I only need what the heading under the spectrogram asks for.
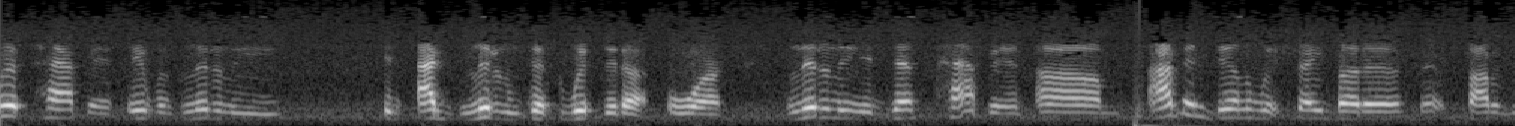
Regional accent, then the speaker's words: Florida, United States; now in Houston, United States; No, I'm from Florida, but I live in Houston.

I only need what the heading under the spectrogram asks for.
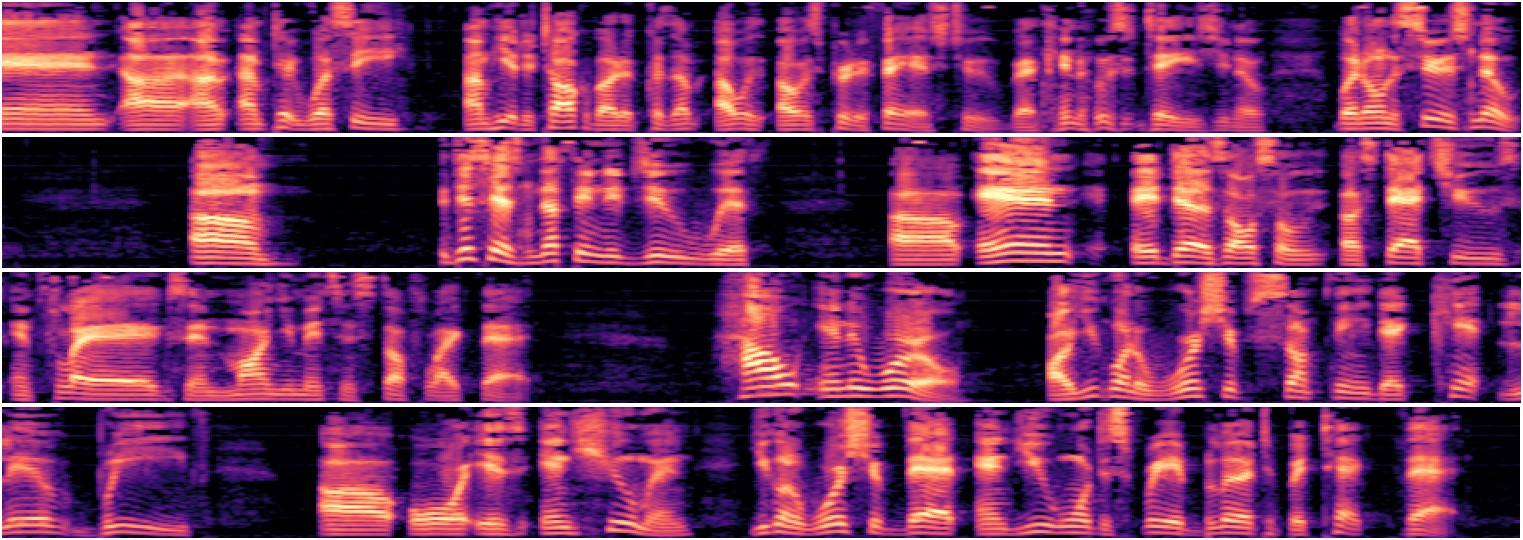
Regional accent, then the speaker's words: Richmond, Virginia, United States; born there; That's my home state. I was born in Richmond, Virginia.

